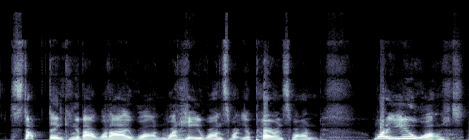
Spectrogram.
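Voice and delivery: loud, high, building to a shouted question; serious film outburst. Acted. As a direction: hammer out the list, peak on the last question. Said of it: "oh, this is a serious one".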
